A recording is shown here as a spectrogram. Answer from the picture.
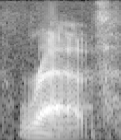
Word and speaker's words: RHEV: market so what is Rev so Red Hat Enterprise virtualization really long name we usually shorten it down to one syllable Rev but in a nutshell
